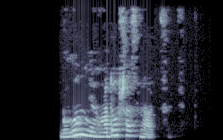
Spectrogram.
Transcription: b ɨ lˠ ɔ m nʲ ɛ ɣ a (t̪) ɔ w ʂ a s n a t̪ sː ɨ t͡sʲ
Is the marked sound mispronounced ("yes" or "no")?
yes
